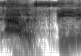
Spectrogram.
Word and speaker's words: Alex Speid: So it's Alex Speid. It's just spelled differently.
